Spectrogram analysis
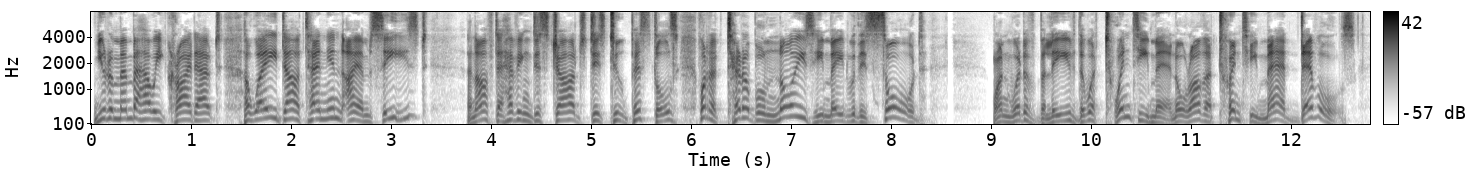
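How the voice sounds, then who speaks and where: A man voicing an excitable, loyal servant who recounts a fight eagerly. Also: sits high, moderate pace, no room sound, clean studio sound, pitched above the performer's own voice. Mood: excited.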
